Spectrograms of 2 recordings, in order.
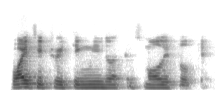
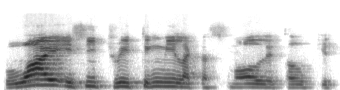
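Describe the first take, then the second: First: Softer and lower, quick muttered repeat; muttered to self. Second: Said in the usual way. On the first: Retold or imitated. Asking himself again about the condescending speaker, muttered. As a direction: mutter it under your breath. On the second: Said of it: "I asked myself this question".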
